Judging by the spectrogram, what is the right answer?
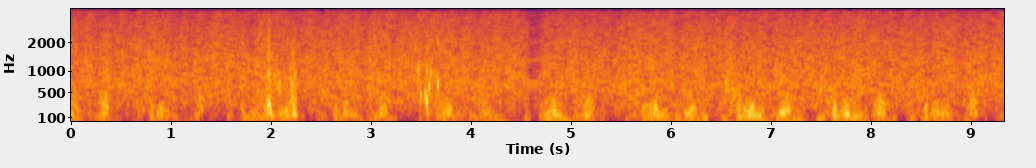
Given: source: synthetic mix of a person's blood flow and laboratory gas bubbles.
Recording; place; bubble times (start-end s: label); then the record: Doppler ultrasound of blood flow; precordium
1.92-2.29 s: bubbles
3.43-3.71 s: bubbles
From the record:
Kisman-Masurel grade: 122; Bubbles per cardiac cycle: 1 to 2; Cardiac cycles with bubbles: 10 to 50%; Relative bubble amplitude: moderate (0.250 to 0.450); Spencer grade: 2 (many but less than half of the cardiac periods contain bubble signals, singularly or in groups); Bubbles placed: anywhere in the cardiac cycle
